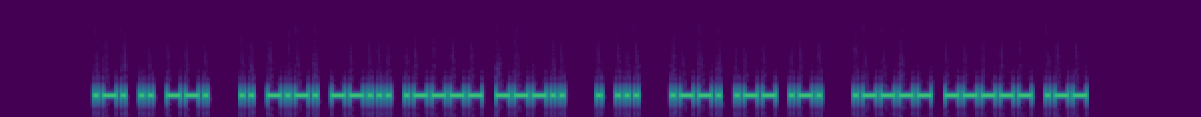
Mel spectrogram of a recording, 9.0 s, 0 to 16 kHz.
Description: Morse code, heard as a keyed tone, about 36 wpm, 700 Hz. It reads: RIG IC718 ES PWR 10W
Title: Practice QSO - Exchange 2 - Info - 35wpm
